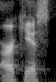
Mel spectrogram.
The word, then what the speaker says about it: Arceus: And so do we have confirmation that it is pronounced Arceus? – Yes, they pronounced it Arceus 3 times in the presentation. – Okay. – So it's been Arceus, Arceus, Arceus, Arceus. So it's like it is Arceus.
